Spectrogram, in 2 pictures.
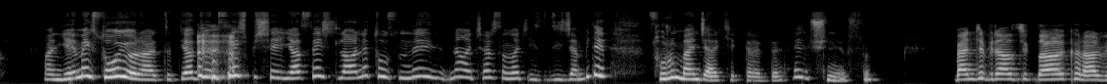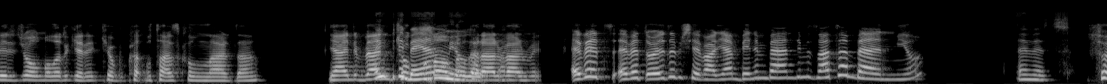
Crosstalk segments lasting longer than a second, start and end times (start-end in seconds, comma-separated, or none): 14.7-16.4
